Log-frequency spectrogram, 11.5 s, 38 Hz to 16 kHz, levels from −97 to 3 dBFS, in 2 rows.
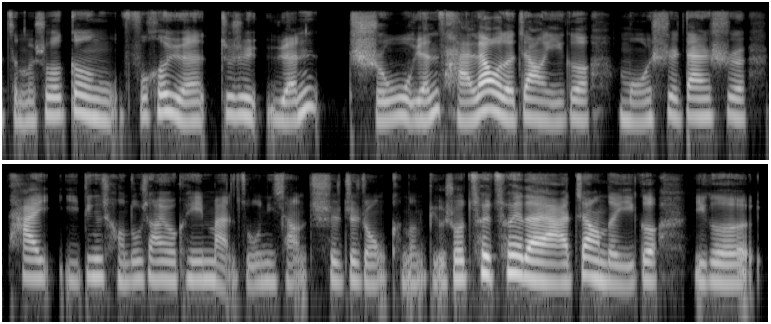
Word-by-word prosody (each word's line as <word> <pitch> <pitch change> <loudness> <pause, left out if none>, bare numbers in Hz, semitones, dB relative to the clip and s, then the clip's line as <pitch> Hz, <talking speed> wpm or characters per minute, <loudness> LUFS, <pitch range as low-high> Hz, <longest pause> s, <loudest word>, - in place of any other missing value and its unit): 怎 185 -2 -9
么 175 - -7
说？ 210 +2 0
更 205 -5 0
符 205 0 -8
合 235 +1 +3
原 175 -5 0
就 220 - -4
是 210 -3 -1
原 190 +11 -1 0.2
食 175 - -2
物 190 +1 -1
原 185 +7 +1
材 175 -8 0
料 250 +2 +9
的 185 - +5
这 185 - -5
样 185 -2 +2
一 170 0 -9
个 180 -1 -3 0.2
模 175 -1 -7
式， 210 +2 -5
但 200 0 +2
是 200 -2 -4 0.2
它 210 -1 +1
一 200 -2 -9
定 215 0 -4
程 185 -3 -9
度 190 - -6
上， 195 -1 -4
又 190 -1 -3
可 200 +1 -11
以 190 0 -3
满 195 -3 -4
足 165 +1 -11
你 180 - -8
想 170 -1 -9
吃 185 - -7
这 190 +1 -5
种 170 -2 -7
可 - - -15
能 175 - -10
比 190 - -15
如 - - -6
说 200 - +2
脆 235 +3 +4
脆 245 +1 +5
的 205 -2 +9
呀， 180 -1 +6
这 225 +6 +1
样 205 -3 +4
的 175 - -2
一 165 0 -7
个 185 +1 0 0.3
一 180 - -5
个 175 -1 0
190 Hz, 290 characters per minute, -25 LUFS, 180-210 Hz, 0.3 s, 料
